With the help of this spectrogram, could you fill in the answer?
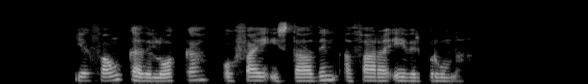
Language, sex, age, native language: Icelandic, female, 20-29, Icelandic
